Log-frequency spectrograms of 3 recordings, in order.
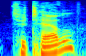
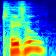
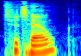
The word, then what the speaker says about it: Tootell: Yeah, her name's Tutel. Is how you pronounce her last name? I had to ask her to start. Was it Tuttle or Tutel or Tottel? And she's like, "No, Tutel.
